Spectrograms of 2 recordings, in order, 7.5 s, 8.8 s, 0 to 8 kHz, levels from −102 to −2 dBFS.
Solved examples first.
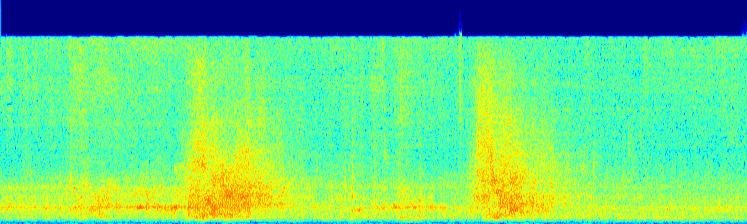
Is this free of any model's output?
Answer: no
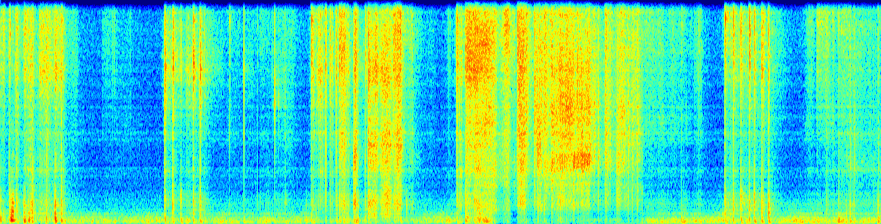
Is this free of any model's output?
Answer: no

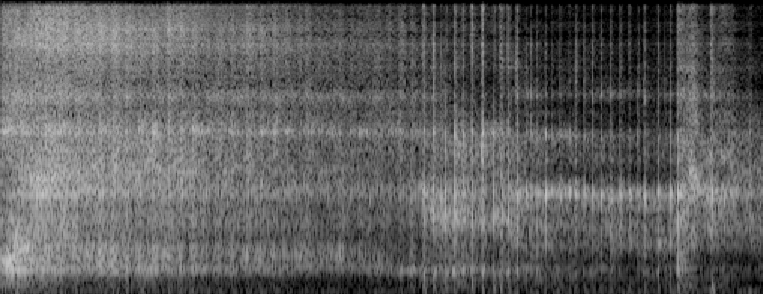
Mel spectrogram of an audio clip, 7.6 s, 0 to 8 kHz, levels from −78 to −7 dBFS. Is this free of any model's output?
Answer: no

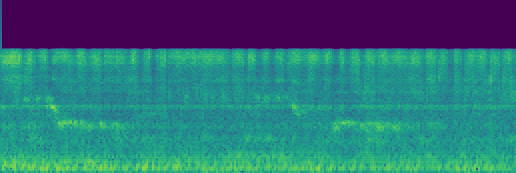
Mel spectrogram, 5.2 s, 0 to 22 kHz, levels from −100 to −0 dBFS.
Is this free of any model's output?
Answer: no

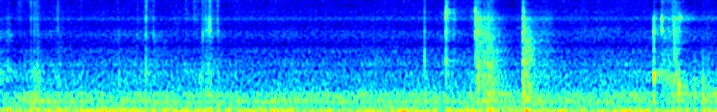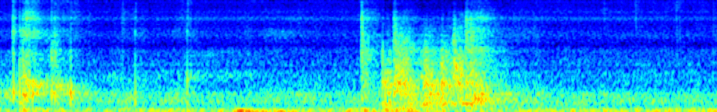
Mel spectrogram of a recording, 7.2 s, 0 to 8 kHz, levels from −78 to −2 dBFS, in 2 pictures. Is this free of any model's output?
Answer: no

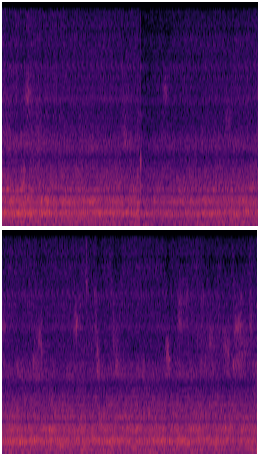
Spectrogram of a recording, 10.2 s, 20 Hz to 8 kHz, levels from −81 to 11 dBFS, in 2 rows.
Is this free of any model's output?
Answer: no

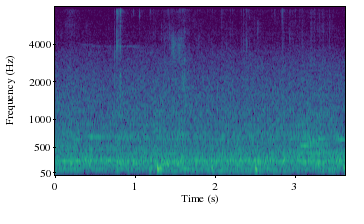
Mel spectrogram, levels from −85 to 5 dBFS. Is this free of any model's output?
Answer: yes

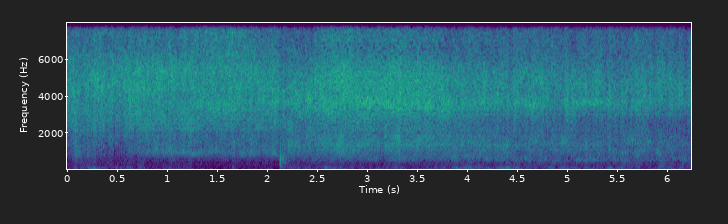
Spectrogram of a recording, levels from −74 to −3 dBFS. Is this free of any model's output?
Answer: no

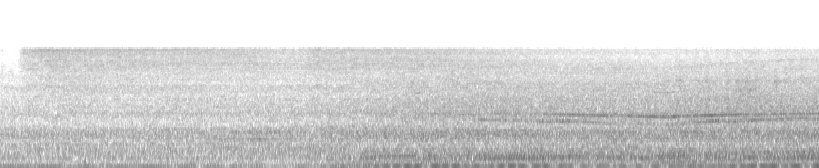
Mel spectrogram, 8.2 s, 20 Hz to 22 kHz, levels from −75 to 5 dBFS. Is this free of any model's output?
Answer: yes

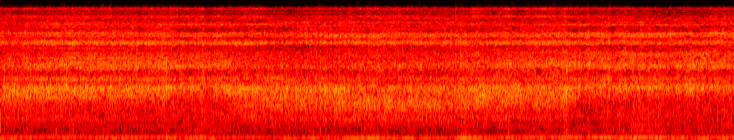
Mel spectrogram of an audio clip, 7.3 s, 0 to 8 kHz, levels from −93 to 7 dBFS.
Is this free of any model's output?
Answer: yes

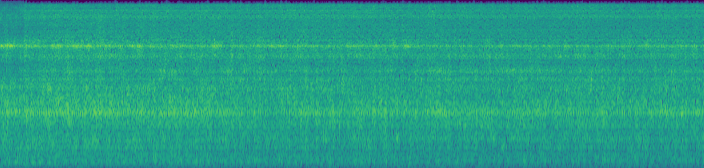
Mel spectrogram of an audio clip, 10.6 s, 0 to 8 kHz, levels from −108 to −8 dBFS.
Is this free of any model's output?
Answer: no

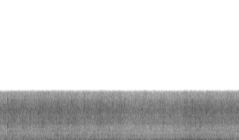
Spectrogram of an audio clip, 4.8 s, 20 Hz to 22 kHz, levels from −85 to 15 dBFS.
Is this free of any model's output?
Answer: yes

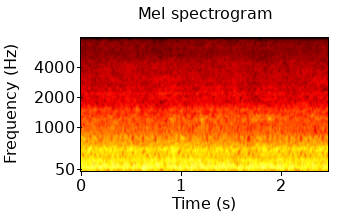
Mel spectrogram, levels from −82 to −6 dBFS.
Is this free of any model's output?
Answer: no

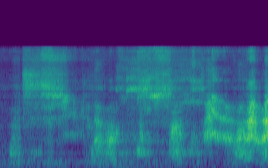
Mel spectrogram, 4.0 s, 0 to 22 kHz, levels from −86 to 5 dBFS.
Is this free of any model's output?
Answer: no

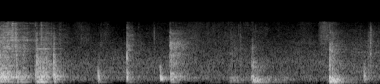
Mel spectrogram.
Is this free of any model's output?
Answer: yes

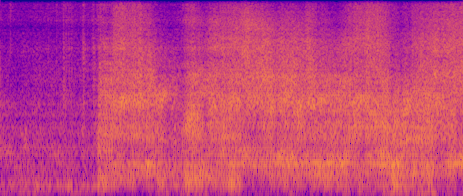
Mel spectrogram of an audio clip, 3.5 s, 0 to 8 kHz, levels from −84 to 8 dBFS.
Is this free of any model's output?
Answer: no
